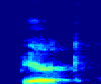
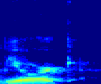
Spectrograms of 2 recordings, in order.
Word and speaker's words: Björk: So I'm going with Bjork. Thelma Songs from 2000. So Bjork's got the little umlaut over her, or I guess technically Bjork. It should be Bjork, not Bjork. But people know her as Bjork here.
